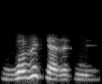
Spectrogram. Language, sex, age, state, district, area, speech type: Urdu, female, 18-30, Bihar, Saharsa, rural, conversation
